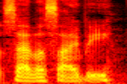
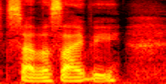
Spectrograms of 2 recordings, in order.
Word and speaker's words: Psilocybe: called Psilocybe, and yes, apparently the E at the end is not silent, although I wish it was. If you go to the Wikipedia page for the genus Psilocybe, you can see the pronunciation listed as capital S-Y, lowercase l-o-h, capital S-Y, lowercase b-e-e.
